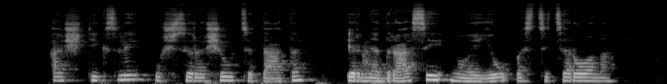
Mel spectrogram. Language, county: Lithuanian, Vilnius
